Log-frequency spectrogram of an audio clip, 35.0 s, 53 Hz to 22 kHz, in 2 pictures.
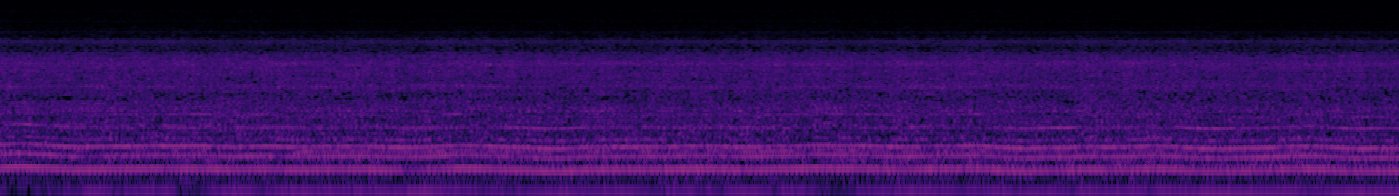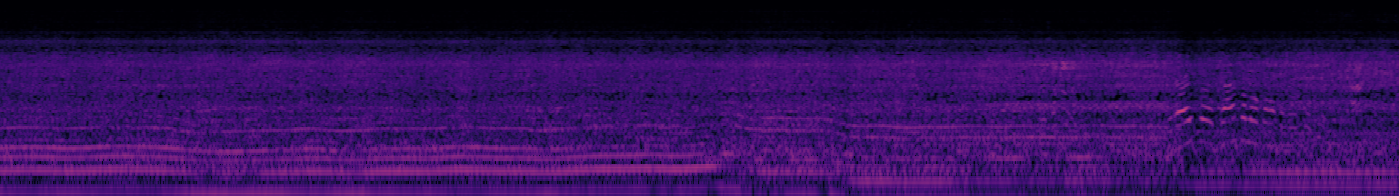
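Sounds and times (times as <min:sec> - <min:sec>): tractor diesel engine running: 0:00.0 - 0:34.9.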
